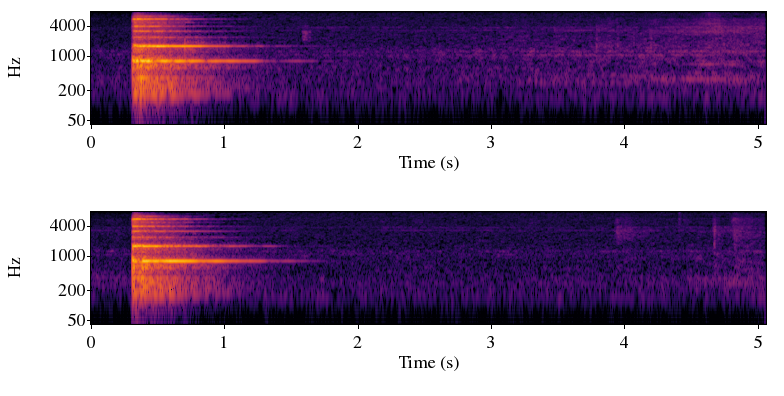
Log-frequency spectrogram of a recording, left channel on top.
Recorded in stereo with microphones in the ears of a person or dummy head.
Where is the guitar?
50° right (ahead or behind), 0.7 m.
